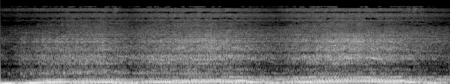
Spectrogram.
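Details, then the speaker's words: 2006 Mercedes CLK 320 3.0 V6 diesel (OM642) after repair and new seal for limp mode fault 2513-1: revs climb smoothly in repeated even pulls past former 3000 rpm limit, no hesitation; accelerating normally. "Obviously, I didn't show the test drive of the car, but like I showed in the beginning, it never used to go over 3000 revs, and now"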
